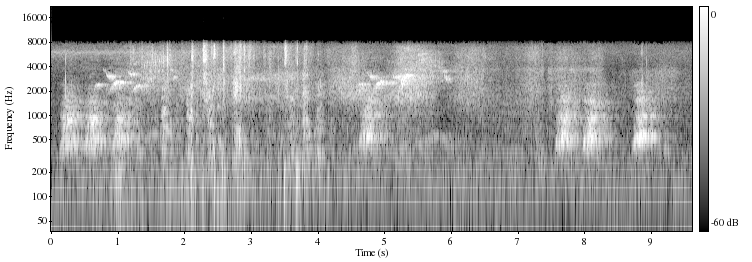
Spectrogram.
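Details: Caucasian Shepherd Dog Pələng, one year and one month old, in Azerbaijan: irregular deep barks in clusters, with a gap in the middle and two separate barks near the end, over steady background noise.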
